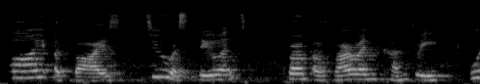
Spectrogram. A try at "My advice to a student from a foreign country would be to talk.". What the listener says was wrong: mày đọc nhanh quá đó, đọc nhanh quá. Không có my advice mà rõ ràng đó là ngữ điệu sẽ là my advice. My advice to a student, nhớ sắc sắc đó.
